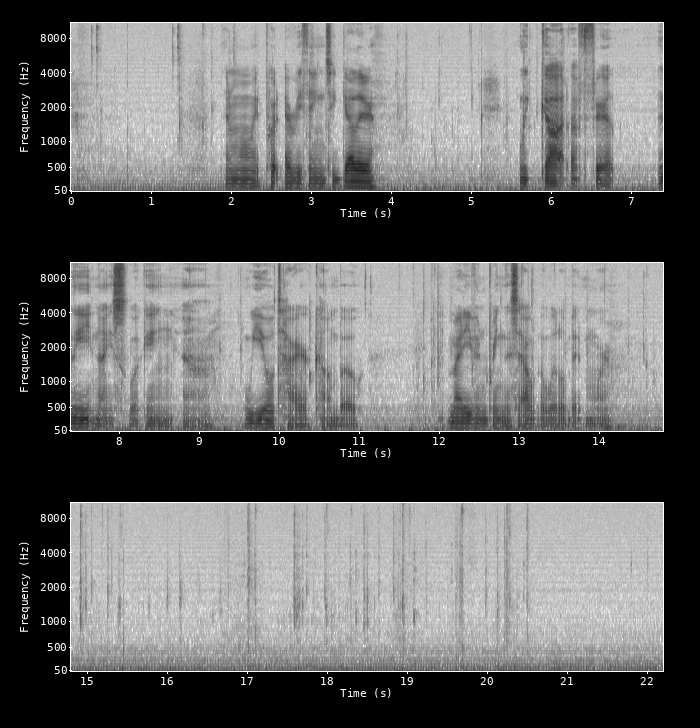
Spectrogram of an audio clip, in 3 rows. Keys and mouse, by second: 0.2-2.6 drag, 2.3 a, 3.6 shift+z, 12.0 shift+z, 12.9 Tab, 16.0 a, 17.0 KP_1, 18.1 z, 19.6 g.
